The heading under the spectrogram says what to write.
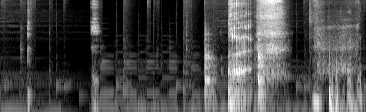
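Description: human body sound, burp

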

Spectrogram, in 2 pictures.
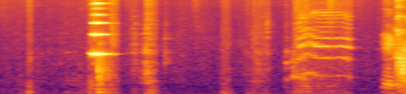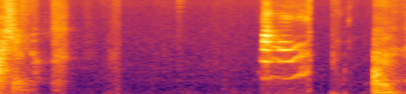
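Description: animal, cat meowing

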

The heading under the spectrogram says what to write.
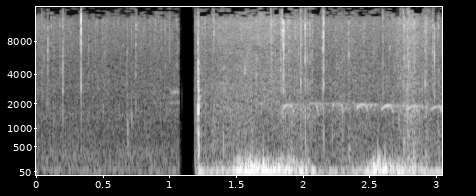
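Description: bird, various birds singing

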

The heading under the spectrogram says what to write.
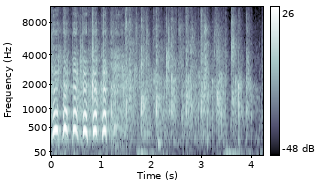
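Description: crowd, audience applauding

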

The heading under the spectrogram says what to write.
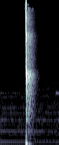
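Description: human body sound, finger snap

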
